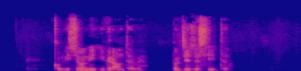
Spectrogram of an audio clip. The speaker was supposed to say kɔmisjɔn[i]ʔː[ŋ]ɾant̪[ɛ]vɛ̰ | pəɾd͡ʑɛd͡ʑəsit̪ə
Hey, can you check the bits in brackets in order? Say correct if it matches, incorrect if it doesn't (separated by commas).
correct, incorrect, correct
